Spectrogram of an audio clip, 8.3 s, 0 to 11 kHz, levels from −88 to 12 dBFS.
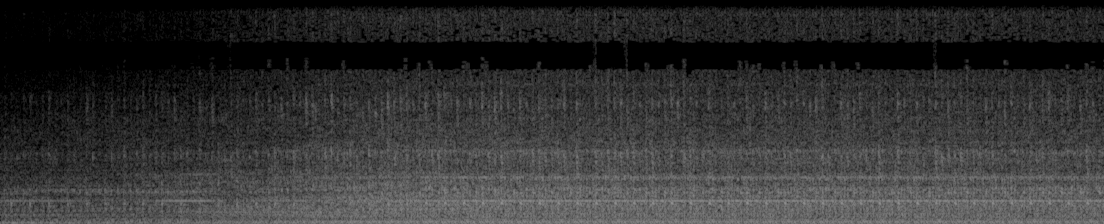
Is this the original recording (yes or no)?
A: yes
